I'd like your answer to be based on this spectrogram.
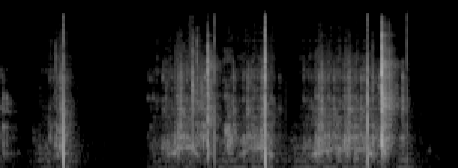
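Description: A home sewing machine back tacks fabric pockets on a travel art folio, giving bursts of quick mechanical stitching chatter with sharp clicks between them. The sound is close and moderately loud, with no talking.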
